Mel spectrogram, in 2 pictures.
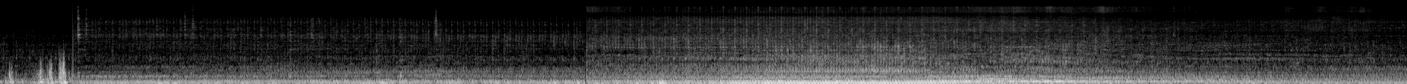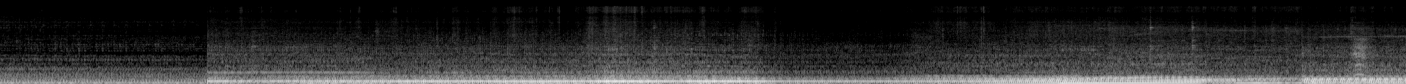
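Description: Volkswagen Passat's 1.6 turbo-diesel four-cylinder engine running as the car drives on a dirt track, revving up and pulling away, the pitch rising under acceleration near the end. The sound changes abruptly a few times between takes.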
